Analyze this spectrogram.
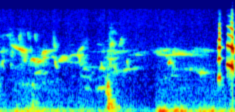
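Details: Oriental magpie-robin song, used as a trigger recording to lift the spirit of a caged bird that has lost form: faint thin whistled phrases and slurred notes drift along, ending with two loud, sharp, bright notes.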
